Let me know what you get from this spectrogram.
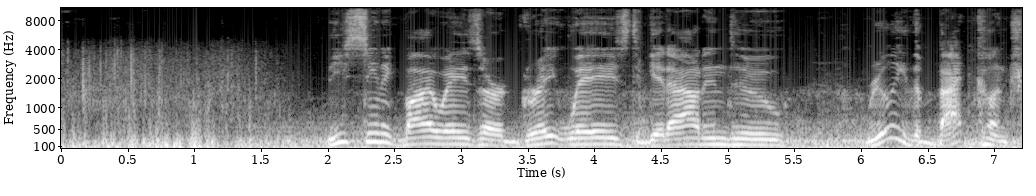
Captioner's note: truck noises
